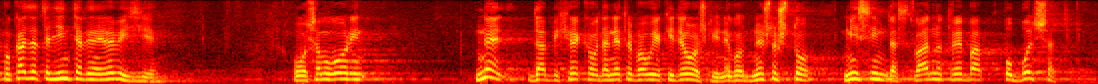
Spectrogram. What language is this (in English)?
Croatian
